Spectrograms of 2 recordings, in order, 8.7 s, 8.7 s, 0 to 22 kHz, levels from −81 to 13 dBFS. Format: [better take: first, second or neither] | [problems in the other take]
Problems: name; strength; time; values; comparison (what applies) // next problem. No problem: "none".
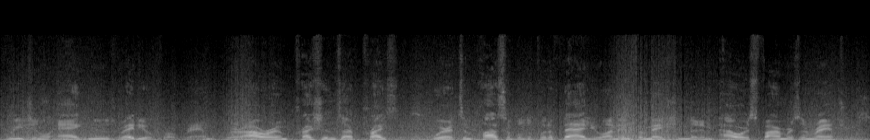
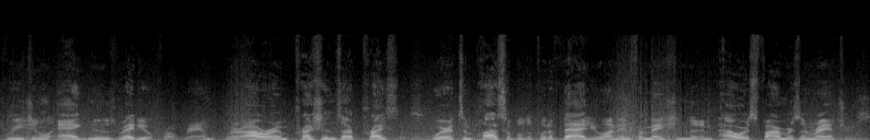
second | wind noise on the microphone; heavy; 10 dB below the speech; occasional gusts in the second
